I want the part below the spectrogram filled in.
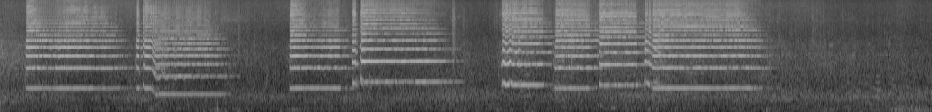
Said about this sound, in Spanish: Clarines que anuncian la salida del cuarto toro.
